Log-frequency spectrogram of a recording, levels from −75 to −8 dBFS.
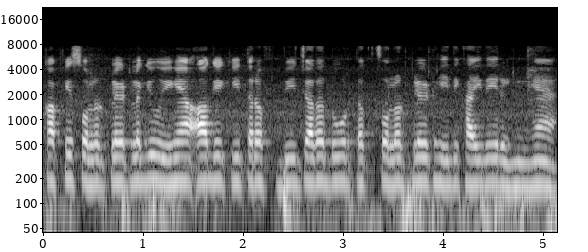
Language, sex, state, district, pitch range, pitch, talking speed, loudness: Hindi, female, Haryana, Jhajjar, 170-180 Hz, 175 Hz, 230 wpm, -19 LUFS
